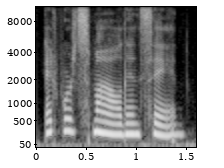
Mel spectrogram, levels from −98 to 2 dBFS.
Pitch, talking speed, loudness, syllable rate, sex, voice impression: 220 Hz, 150 wpm, -15 LUFS, 4.4 syllables/s, female, feminine, adult-like, relaxed, bright, soft, raspy, intellectual, friendly, reassuring, elegant, kind, modest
